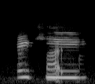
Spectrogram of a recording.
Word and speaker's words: Reiki: I wonder if it's like Reiki. Am I saying that right? Is it kind of like that? – Reiki, I would say kind of a little bit.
